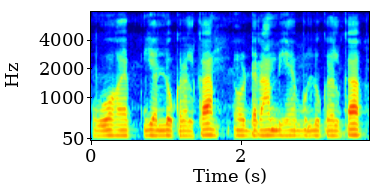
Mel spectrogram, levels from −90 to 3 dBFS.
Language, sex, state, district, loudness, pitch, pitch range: Hindi, male, Jharkhand, Ranchi, -20 LUFS, 120 Hz, 120-125 Hz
